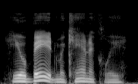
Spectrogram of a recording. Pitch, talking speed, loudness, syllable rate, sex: 125 Hz, 130 wpm, -18 LUFS, 6.6 syllables/s, male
